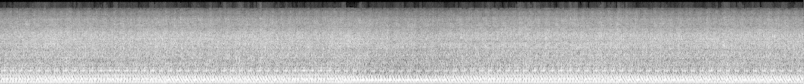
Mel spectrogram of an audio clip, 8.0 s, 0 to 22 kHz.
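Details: Nissan VQ35DE swapped into a 240sx S13, first start after a rebuild with new bearings, gaskets, rings and seals: smooth, even idle with a steady low hum, no knocks, misses or ticks; healthy, settled idle.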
